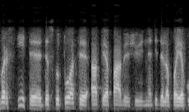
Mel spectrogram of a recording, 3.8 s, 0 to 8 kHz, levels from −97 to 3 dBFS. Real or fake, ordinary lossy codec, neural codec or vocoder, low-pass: real; AAC, 32 kbps; none; 7.2 kHz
